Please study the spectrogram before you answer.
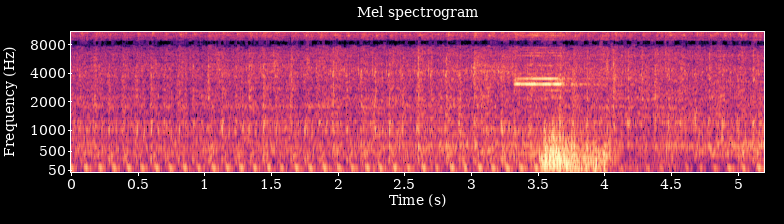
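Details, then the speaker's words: TVS Apache RTR 160 BS4 after engine teardown and reassembly: steady single-cylinder idle thump with a short throttle blip, no throttle held, and the earlier rattling/knocking is completely gone. Normal idle. "पहले जो sound आ रही थी वो पूरी तरीके से खत्म हो चुकी है देखिए अभी ये बिल्कुल स्लो है अभी रेस भी नहीं दे रखा हमने"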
